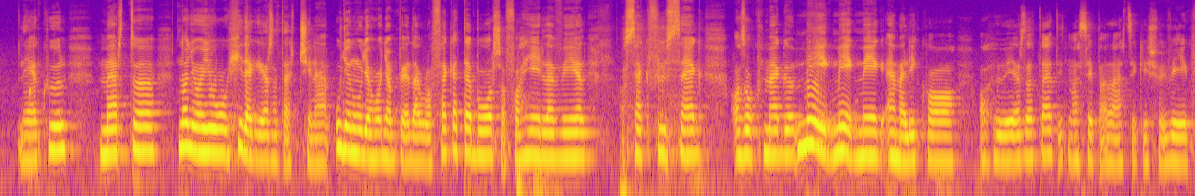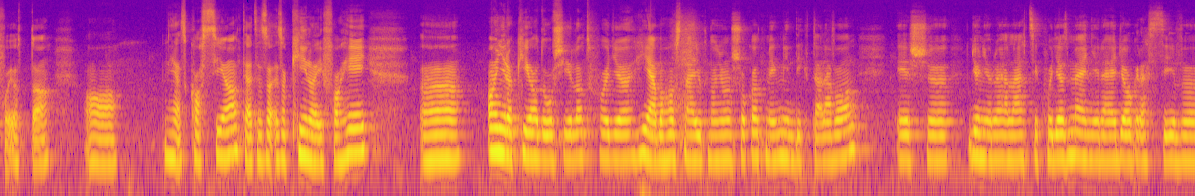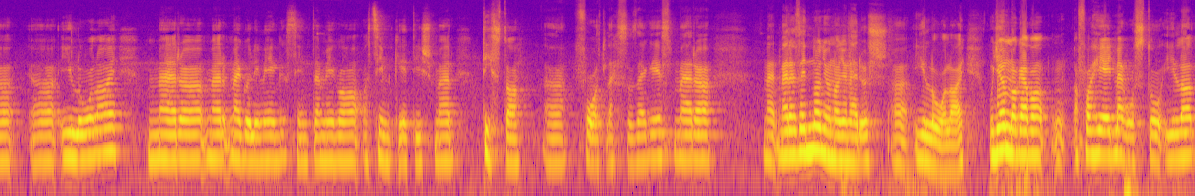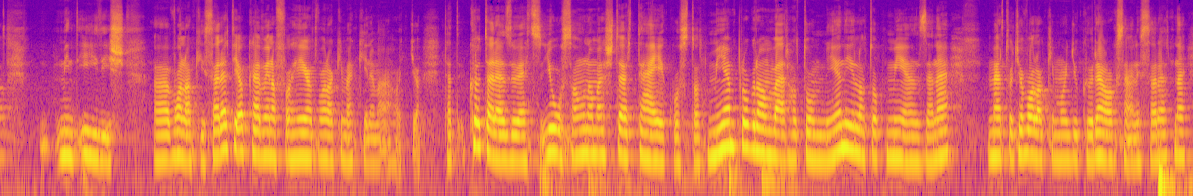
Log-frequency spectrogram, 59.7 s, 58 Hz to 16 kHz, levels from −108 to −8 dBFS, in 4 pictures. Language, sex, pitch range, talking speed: Hungarian, female, 160-185 Hz, 125 wpm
